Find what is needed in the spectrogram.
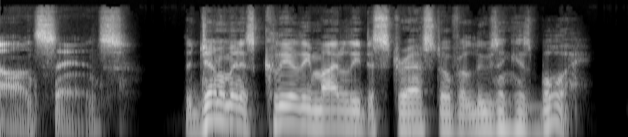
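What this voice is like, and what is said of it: Usual voice. Nothing is said of it.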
